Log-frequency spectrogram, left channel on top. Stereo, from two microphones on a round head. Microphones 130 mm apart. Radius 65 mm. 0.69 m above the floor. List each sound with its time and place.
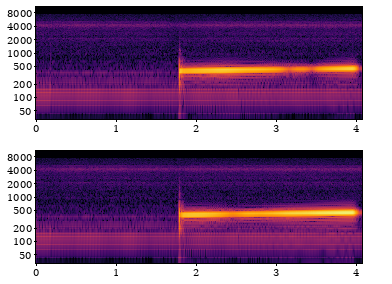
1.8 s an alarm: 25° right (ahead or behind), 0.5 m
